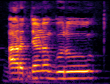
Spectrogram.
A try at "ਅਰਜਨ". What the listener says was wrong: ਅਰਜਨ ਨਾਣਾ ਥੋੜਾ ਹੈਗਾ, ਨੰਨਾ ਅਰਜਨ ਗੁਰੂ।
